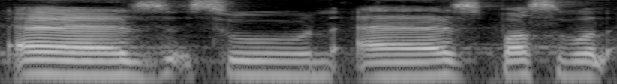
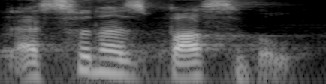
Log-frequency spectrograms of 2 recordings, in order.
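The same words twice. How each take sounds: First: Each word is said separately with small stops. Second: The words run together like one word. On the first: The speaker calls it wrong. "as our students usually do. No" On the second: The speaker calls it right. "we pronounce them as if they are just one word"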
